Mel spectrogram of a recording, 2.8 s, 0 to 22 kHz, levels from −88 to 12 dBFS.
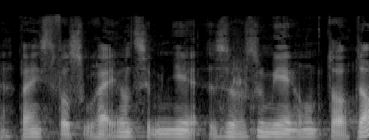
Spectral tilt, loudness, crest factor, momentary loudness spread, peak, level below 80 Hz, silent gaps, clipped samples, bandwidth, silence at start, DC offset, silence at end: -6.5 dB/octave; -27 LUFS; 18 dB; 4 LU; -8 dBFS; -54 dBFS; none; under 0.1%; 13.5 kHz; 0 s; under 0.1%; 0 s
